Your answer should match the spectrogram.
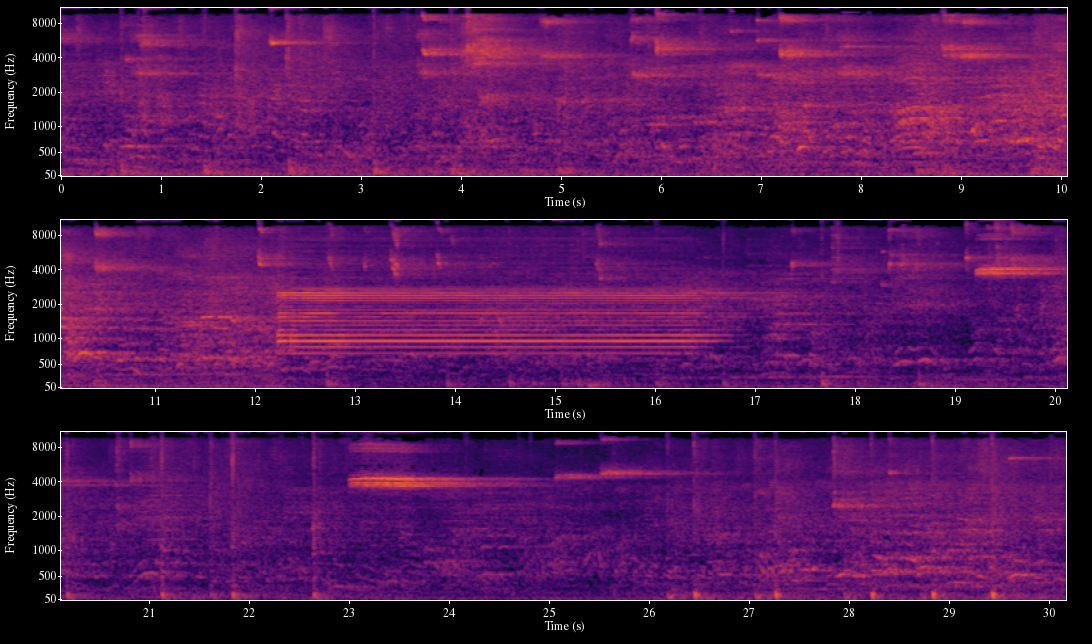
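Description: Basketball being dribbled on a hardwood gym floor, with sneakers squeaking and players calling out. In the middle a scoreboard buzzer sounds one steady tone for about four and a half seconds, and the dribbling picks up again near the end.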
